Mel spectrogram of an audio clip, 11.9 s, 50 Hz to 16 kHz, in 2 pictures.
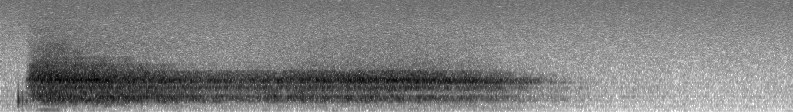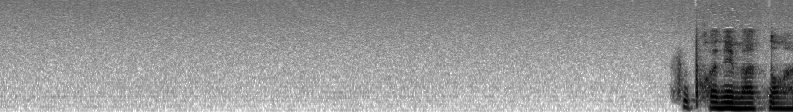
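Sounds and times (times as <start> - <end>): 
person breathing during a stress-relief relaxation session: 0.0 - 4.4
speech: 11.1 - 11.8.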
